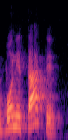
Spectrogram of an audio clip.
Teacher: também em sílabas não iniciais adjacentes a tônica por exemplo bonitate o acento tônico tá em tá tá no ar essa vogal anterior pré tônica ela costuma cair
